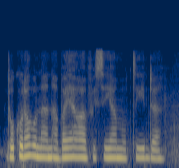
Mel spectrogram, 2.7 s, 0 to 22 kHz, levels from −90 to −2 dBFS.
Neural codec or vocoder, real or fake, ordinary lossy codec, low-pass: codec, 16 kHz in and 24 kHz out, 0.6 kbps, FocalCodec, streaming, 2048 codes; fake; none; 7.2 kHz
